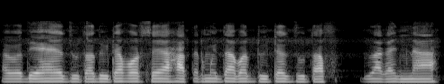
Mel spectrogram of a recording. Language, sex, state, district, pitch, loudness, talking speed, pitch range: Bengali, male, Tripura, Unakoti, 135 Hz, -21 LUFS, 150 wpm, 130-135 Hz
